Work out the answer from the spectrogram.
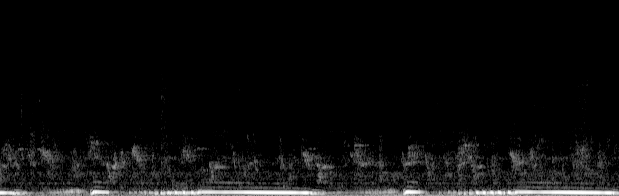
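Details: Barbary dove in the morning giving two repeated coos, each a rising flick, a pulsed rolling middle and a long smooth low note tapering down, while other small birds chirp faintly and higher.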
